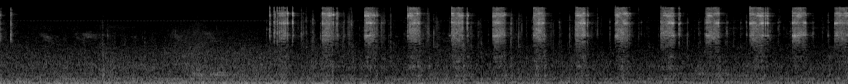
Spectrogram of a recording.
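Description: Ratchet loosening a bolt on the throttle body housing of a Jaguar XJ8 Vanden Plas, starting after a quiet pause with a rapid series of about a dozen sharp, close clicking strokes in a steady rhythm.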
